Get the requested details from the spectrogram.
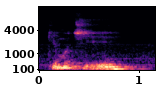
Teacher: It's pronounced by Japanese kimuchi, with vowel u inserted.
